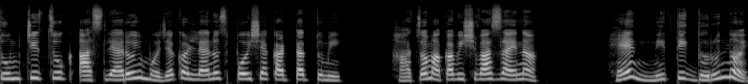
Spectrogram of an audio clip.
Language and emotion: Goan Konkani, disgusted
